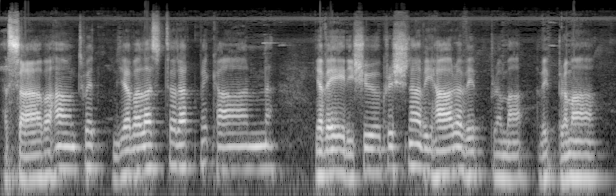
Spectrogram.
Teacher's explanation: It ends with ka, but the ka goes kan, because the first letter of the fourth word is N, and then Y. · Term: sandhi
